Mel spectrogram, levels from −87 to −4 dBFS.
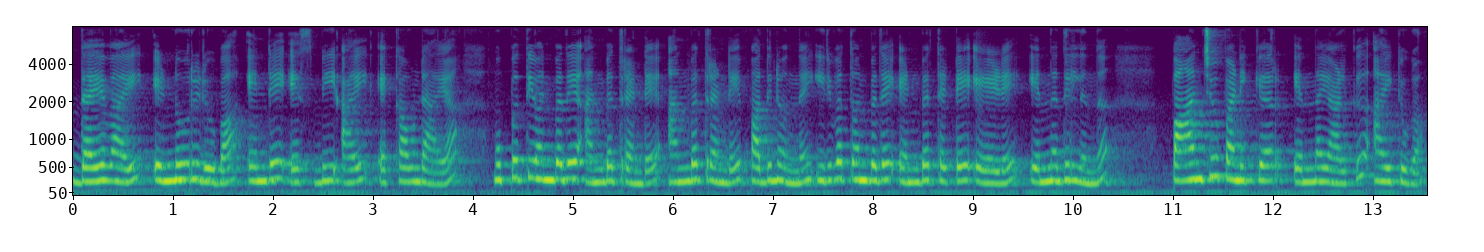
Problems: none marked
